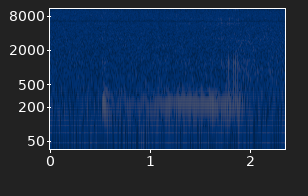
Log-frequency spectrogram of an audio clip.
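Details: Chihuahua named Koro-tan snoring softly while asleep: a faint, steady nasal tone that starts with a short click, holds level for over a second, then ends in a brief fluttering catch, in a quiet indoor setting.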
